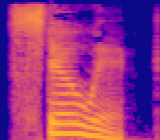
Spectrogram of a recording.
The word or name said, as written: stoic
